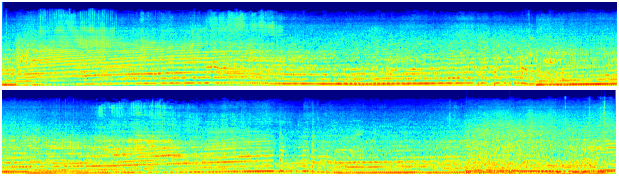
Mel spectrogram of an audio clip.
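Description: A racing car engine revs hard, its pitch climbing and dropping sharply with each gear change.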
